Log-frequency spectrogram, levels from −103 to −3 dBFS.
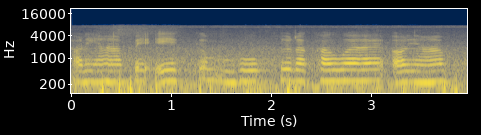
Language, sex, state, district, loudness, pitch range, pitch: Hindi, female, Bihar, Patna, -15 LUFS, 220-240 Hz, 230 Hz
